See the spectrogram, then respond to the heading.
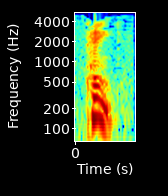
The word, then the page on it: paint: péɪnt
